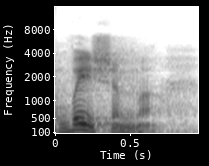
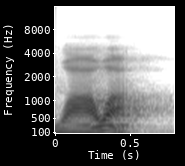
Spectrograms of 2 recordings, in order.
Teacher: Notice the vowel sound that follows the W. In the case of 为 什 么, it's an A which involves a really tight mouth and especially a tight lower lip, whereas in 娃 娃, it's an A which involves a loose and open mouth. So the vowel sound that follows the W naturally influences the way that the W is pronounced.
